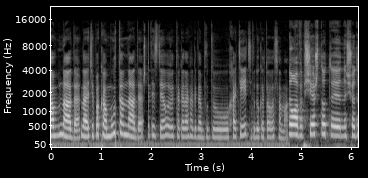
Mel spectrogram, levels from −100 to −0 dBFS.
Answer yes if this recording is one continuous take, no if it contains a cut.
no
